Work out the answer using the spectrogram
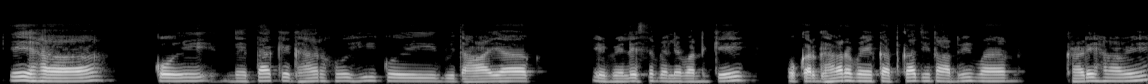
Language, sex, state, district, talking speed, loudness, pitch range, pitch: Chhattisgarhi, male, Chhattisgarh, Jashpur, 110 wpm, -18 LUFS, 150-165 Hz, 155 Hz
